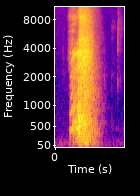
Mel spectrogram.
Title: Achoo i'm sneezing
